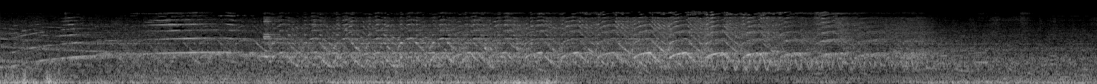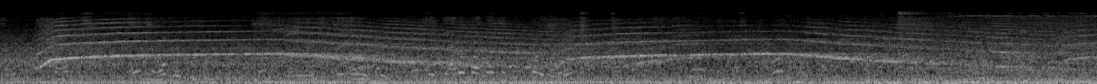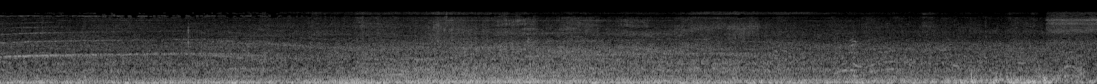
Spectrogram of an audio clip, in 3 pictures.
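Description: An emergency vehicle's siren passing along a city street, heard over steady traffic rumble. A wail gives way about two seconds in to a fast yelp lasting several seconds. Slow rising-and-falling wails then return and fade out after about twenty seconds.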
